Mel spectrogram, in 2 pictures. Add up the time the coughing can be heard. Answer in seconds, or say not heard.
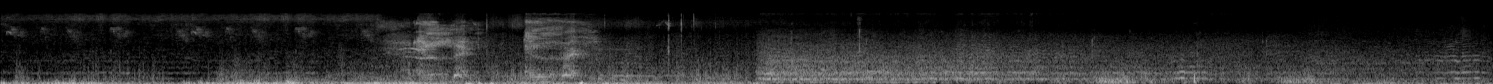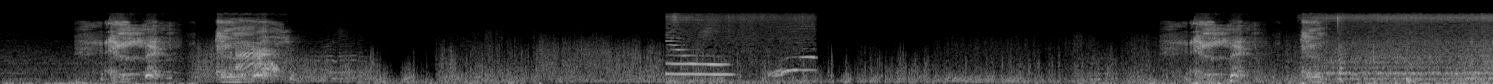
6 s.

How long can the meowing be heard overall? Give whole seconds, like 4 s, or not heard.
4 s.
